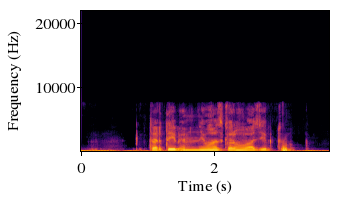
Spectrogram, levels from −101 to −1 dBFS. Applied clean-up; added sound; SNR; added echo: neural mask model Resemble Enhance denoiser.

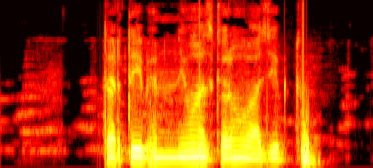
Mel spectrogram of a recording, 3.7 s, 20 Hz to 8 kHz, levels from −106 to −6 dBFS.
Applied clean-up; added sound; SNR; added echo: none; none; none; none.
